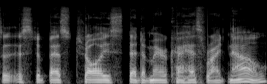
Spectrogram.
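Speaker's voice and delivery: normal talking voice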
